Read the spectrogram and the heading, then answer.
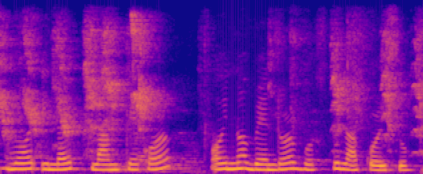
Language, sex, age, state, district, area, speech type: Assamese, female, 18-30, Assam, Dhemaji, urban, read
